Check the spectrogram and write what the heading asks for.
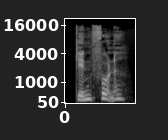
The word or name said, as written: GENFINDE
